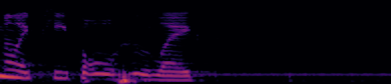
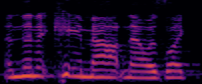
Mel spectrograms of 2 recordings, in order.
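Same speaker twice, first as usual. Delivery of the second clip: usual speaking voice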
